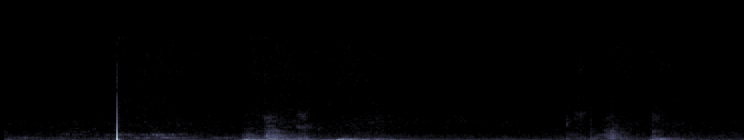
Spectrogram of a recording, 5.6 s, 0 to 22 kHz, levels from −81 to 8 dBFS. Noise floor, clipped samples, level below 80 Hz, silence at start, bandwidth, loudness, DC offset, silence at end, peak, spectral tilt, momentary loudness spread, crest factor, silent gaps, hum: -65 dBFS; under 0.1%; -46 dBFS; 0.85 s; 16.5 kHz; -35 LUFS; under 0.1%; 0.6 s; -2 dBFS; -8.5 dB/octave; 28 LU; 36 dB; none; 50 Hz at -60 dBFS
